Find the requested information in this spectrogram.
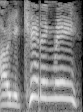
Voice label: "Grenade", Mobster; hedgewars

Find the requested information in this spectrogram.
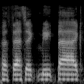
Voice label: "Missed", robot voice; hedgewars

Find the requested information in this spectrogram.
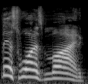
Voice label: This one is mine, Mobster; hedgewars

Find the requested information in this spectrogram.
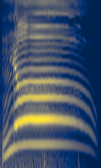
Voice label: "Fly away", Mobster

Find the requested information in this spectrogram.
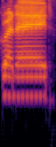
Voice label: "Grenade", robot voice; hedgewars

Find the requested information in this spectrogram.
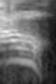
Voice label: "Ouch", Pirate

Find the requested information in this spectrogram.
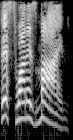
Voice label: This one is mine, British; hedgewars

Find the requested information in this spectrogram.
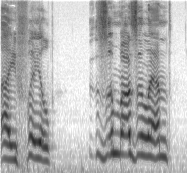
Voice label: "Oh dear", Russian

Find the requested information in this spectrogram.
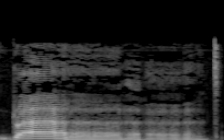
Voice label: "Drat", voices, Singer; HedgewarsMobile

